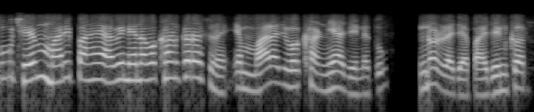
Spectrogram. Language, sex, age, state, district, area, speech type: Gujarati, male, 18-30, Gujarat, Rajkot, urban, conversation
